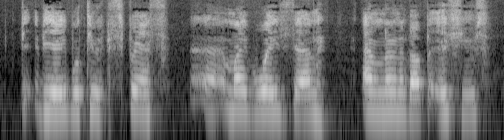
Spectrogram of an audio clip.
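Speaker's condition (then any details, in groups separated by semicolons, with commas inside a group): Cerebral palsy; gentle, calm, strong voice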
